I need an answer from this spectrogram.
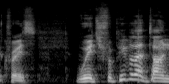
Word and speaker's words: Keris: So, we've got the Chris or Crisis, but I think it's pronounced the Chris, which for people that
